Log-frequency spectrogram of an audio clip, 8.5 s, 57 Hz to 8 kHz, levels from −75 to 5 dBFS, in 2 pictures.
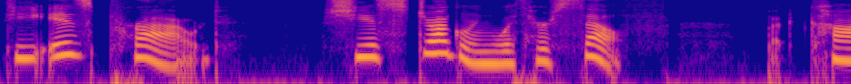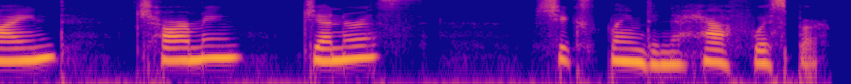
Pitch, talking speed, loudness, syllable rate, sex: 245 Hz, 125 wpm, -20 LUFS, 4.1 syllables/s, female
